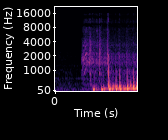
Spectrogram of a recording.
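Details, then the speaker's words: Custom Honda Grom 300cc big-bore stroker engine, first start after build: starter whirs, engine catches and runs with uneven, lumpy pulses, never settling; needs tuning. "oh we still got to work on the tune a little bit"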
